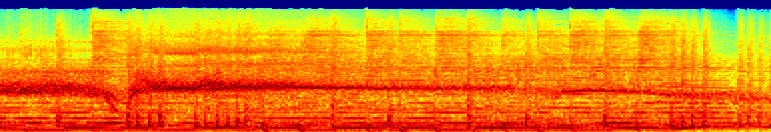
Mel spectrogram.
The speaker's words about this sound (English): comes in screaming just after the whisper of the title of the song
